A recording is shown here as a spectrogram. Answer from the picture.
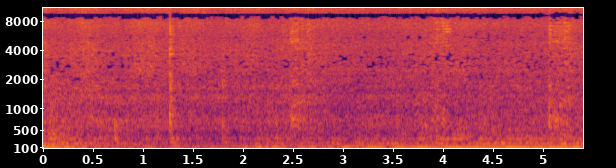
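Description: Spiced onion-tomato masala sizzling in an iron kadhai while a metal spatula stirs it, with a sharp clink of the spatula against the pan about a second in. A low steady hum sits underneath.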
